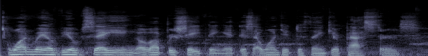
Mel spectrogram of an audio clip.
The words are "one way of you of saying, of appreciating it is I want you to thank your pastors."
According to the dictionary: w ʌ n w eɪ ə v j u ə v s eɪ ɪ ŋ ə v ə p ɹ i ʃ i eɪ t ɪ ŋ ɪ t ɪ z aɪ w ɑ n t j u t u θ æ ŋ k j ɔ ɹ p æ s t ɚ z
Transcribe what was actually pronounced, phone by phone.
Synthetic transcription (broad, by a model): w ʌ n w eɪ ə v j u ə v s eɪ ɪ ŋ ə v ə p ɹ i ʃ i eɪ t ɪ ŋ ɪ t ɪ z aɪ w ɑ n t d t u θ æ ŋ k j ɔ ɹ p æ s t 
